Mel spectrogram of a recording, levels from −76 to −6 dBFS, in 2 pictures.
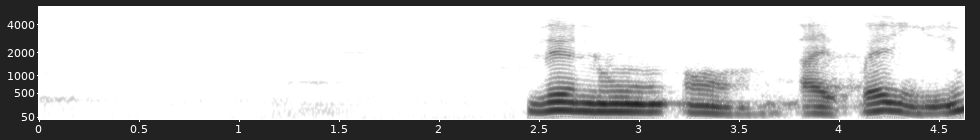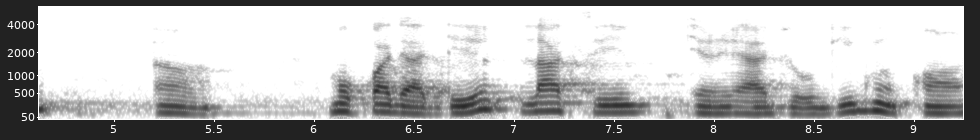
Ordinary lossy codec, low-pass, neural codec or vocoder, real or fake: MP3, 48 kbps; 5.4 kHz; codec, 16 kHz, 2 kbps, FunCodec, trained on Chinese and English, 25 frames a second; fake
